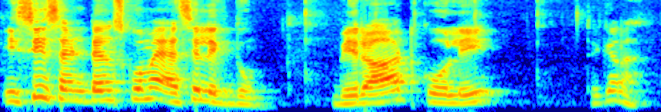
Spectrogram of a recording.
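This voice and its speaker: A man's voice: high voice, expressive, a little fast. A man teaching English grammar, repeating points and checking in with rhetorical questions as he writes on a board. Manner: writes on a board while talking, voice drops and drifts from the mic. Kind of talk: classroom-style lesson explaining tense.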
